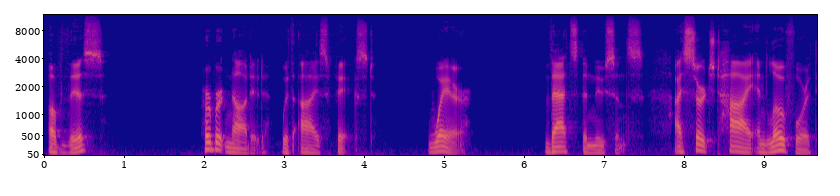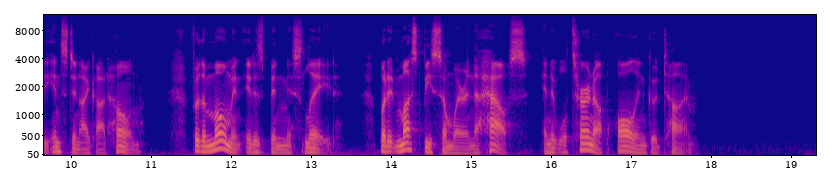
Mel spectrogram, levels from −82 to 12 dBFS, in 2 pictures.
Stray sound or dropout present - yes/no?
no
